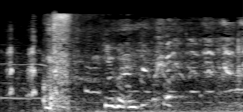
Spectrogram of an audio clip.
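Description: A single short sneeze about half a second in, a sharp burst of breath with a falling voiced pitch, followed by brief voice sounds.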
